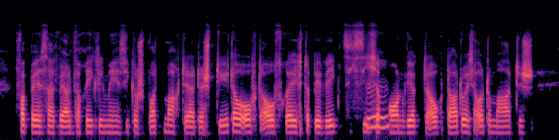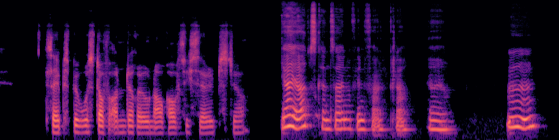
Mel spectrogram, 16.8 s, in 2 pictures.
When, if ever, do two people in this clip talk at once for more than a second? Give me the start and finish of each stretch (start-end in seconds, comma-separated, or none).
none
